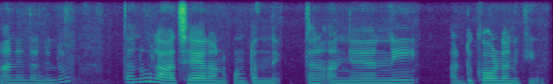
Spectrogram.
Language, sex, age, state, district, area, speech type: Telugu, female, 18-30, Andhra Pradesh, Anakapalli, rural, spontaneous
